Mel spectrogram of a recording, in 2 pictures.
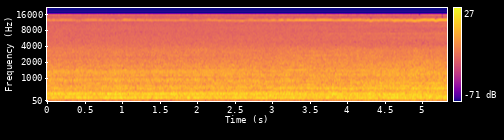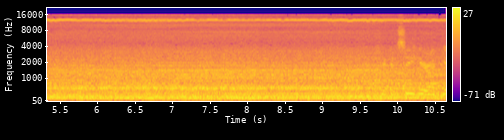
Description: A vehicle running and a man speaking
